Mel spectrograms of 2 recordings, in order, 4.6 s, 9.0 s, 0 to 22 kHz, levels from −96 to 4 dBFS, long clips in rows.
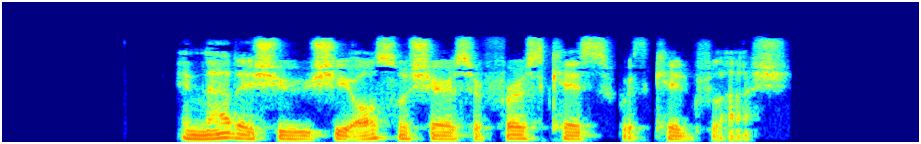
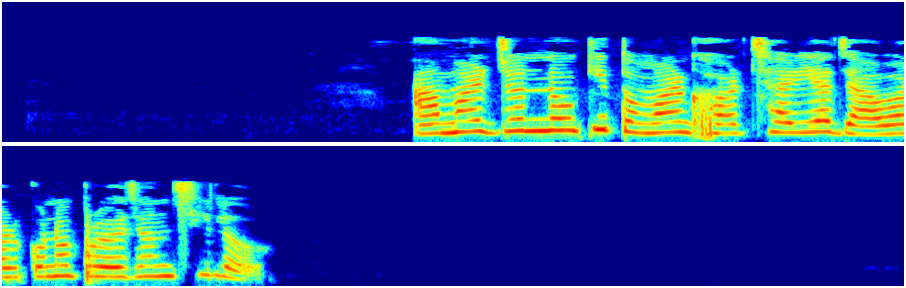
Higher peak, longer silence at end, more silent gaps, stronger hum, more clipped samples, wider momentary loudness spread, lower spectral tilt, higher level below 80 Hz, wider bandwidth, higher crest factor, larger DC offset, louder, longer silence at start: about the same, -4 dBFS vs -2 dBFS; second, 0.65 s vs 3.2 s; neither; neither; neither; about the same, 9 LU vs 8 LU; about the same, -4 dB/octave vs -3 dB/octave; first, -44 dBFS vs -64 dBFS; about the same, 8.2 kHz vs 8.2 kHz; about the same, 18 dB vs 16 dB; neither; second, -20 LUFS vs -14 LUFS; second, 0.9 s vs 2.05 s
